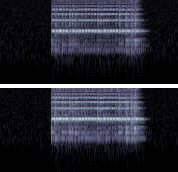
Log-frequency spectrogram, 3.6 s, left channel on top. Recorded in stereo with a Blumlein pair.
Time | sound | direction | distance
1.0 | a violin | 40° right | 1.5 m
